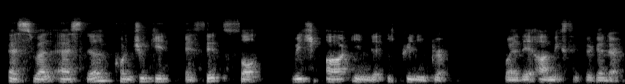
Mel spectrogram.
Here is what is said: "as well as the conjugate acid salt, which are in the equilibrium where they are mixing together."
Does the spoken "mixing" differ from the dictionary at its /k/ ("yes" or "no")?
no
